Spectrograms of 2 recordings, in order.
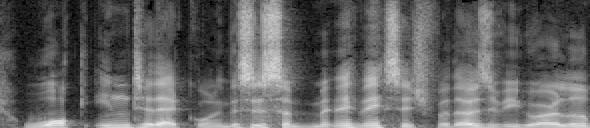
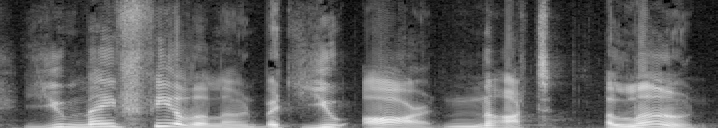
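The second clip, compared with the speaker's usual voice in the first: louder, higher preaching, slowing on the last words; emphatic repeat; 4 semitones higher, 5 dB louder, slower than usual. Shown as a demonstration. Preacher driving the point home to the congregation, loud and rising. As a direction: proclaim it over the room with full force. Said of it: "Let me say it again".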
